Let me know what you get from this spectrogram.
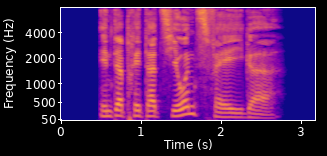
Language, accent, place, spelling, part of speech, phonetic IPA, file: German, Germany, Berlin, interpretationsfähiger, adjective, [ɪntɐpʁetaˈt͡si̯oːnsˌfɛːɪɡɐ], De-interpretationsfähiger.ogg
- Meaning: 1. comparative degree of interpretationsfähig 2. inflection of interpretationsfähig: strong/mixed nominative masculine singular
